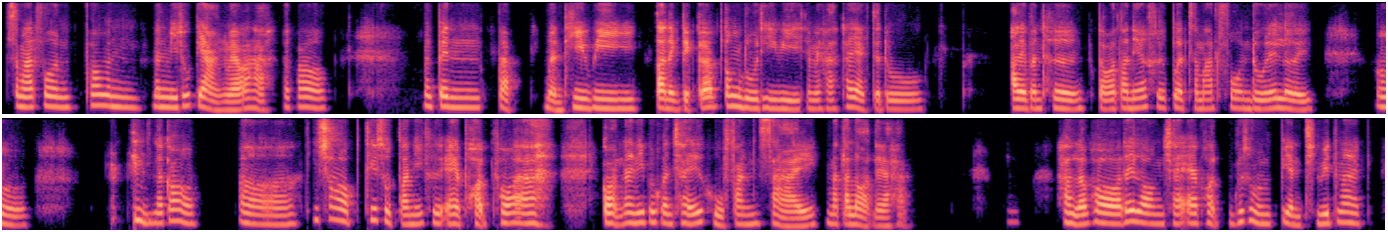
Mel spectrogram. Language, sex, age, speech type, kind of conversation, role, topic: Thai, female, 20-24, conversation, unstructured, none, เทคโนโลยีสมัยใหม่เปลี่ยนวิถีชีวิตของเรามากแค่ไหน?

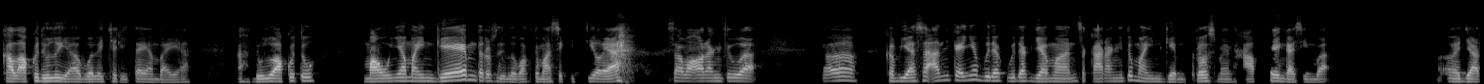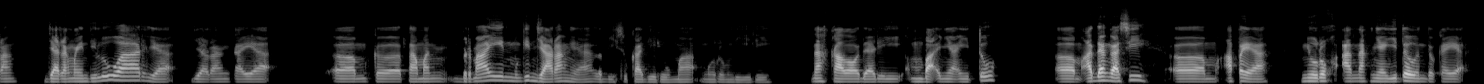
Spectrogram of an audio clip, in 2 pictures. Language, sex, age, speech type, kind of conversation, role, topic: Indonesian, male, 20-24, conversation, unstructured, none, Bagaimana cara menumbuhkan kebiasaan hidup sehat pada anak-anak?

